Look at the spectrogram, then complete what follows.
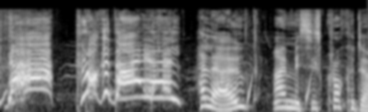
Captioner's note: screams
